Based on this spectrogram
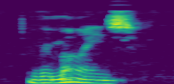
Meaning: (verb) 1. To send or give back 2. To surrender all interest in a property by executing a deed; to quitclaim; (noun) A return or surrender of a claim, property etc
- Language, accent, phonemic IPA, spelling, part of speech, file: English, Southern England, /ɹɪˈmʌɪz/, remise, verb / noun, LL-Q1860 (eng)-remise.wav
